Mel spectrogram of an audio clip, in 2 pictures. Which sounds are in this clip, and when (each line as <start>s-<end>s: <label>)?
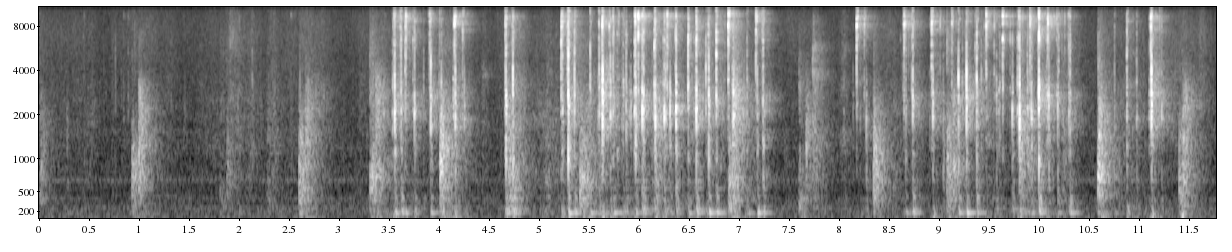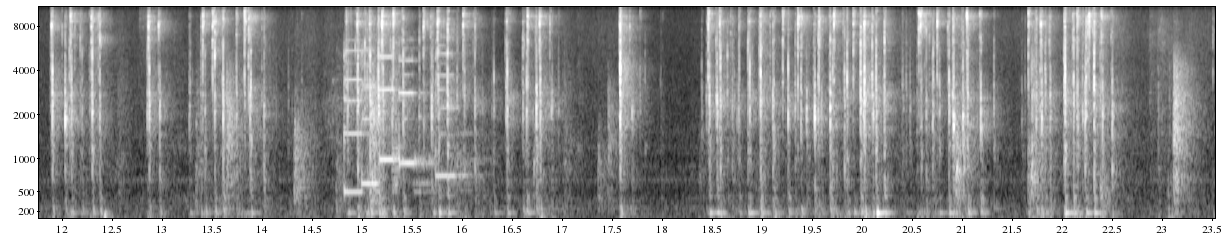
0.9s-11.7s: footsteps
3.5s-22.6s: keyboard typing
13.7s-17.8s: footsteps
14.8s-16.1s: phone ringing
20.8s-23.5s: footsteps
